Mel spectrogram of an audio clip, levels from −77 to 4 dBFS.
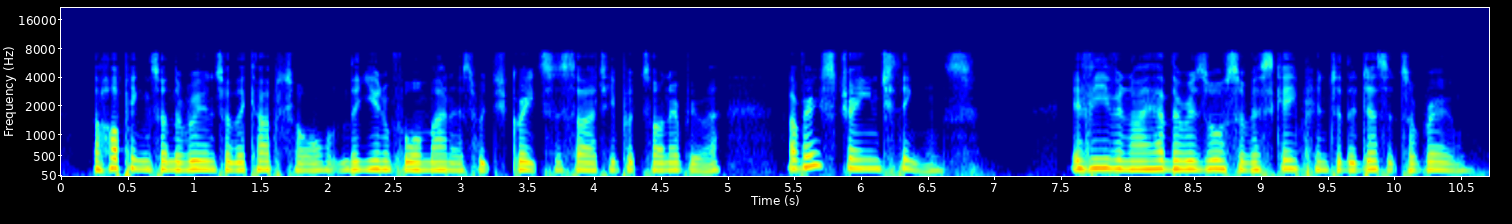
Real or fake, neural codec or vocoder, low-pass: real; none; 7.2 kHz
